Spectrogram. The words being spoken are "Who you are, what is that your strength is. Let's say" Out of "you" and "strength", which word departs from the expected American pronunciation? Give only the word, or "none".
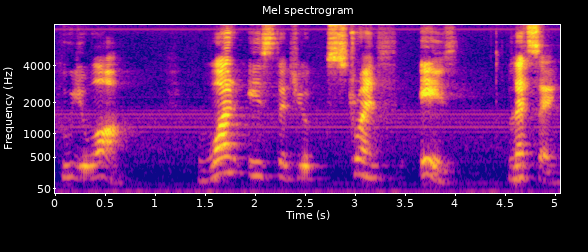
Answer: none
